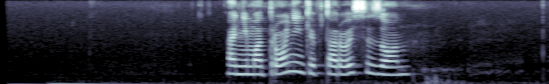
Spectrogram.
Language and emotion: Russian, positive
